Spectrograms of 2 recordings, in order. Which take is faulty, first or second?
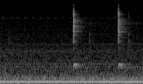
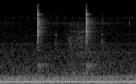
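first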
